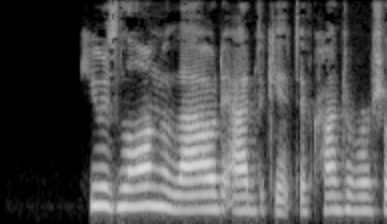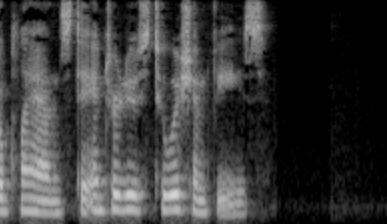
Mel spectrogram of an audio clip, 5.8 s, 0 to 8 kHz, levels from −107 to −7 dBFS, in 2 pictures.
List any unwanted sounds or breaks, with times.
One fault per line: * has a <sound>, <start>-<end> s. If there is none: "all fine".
all fine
